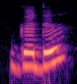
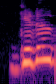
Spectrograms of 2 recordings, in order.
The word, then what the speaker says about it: girdle: उसके बाद देखिए लिम्ब गडल डिस्ट्रोफी, गिडल बोल सकते हैं स्पेलिंग के अकॉर्डिंग, और लिम्ब गडल बोलते हैं, GIRDLE।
